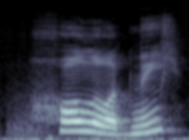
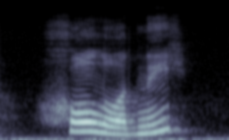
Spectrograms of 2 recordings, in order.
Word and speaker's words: холодний: So let's compare how we pronounce in the Ukrainian words. So for example, very often you can confuse such Ukrainian words as холодний, that means cold, холодный, and голодный, that means hungry. Холодный, холодный, голодный, голодный.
